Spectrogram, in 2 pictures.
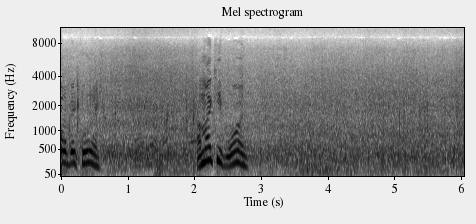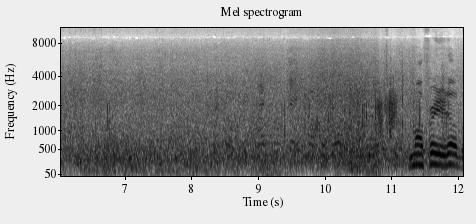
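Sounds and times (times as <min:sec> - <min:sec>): surf breaking against rocks: 0:00.0 - 0:12.0.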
